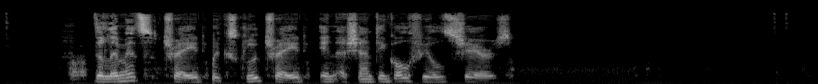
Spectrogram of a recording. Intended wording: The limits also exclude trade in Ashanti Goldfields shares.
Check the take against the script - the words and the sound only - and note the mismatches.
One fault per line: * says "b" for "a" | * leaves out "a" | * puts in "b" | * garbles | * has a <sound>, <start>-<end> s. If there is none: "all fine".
* says "trade" for "also"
